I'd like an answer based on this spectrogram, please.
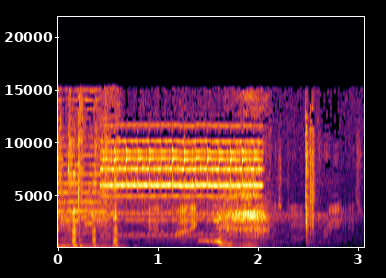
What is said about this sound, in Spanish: ¿Y quién llama a esta hora también? Ah, el WhatsApp, ya está bien.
